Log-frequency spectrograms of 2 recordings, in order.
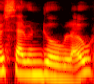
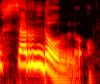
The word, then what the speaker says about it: Cerundolo: I was interviewing Francisco Cerundolo, who is the Well, you pronounced that well. Francisco Cerundolo.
